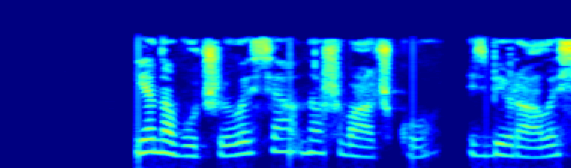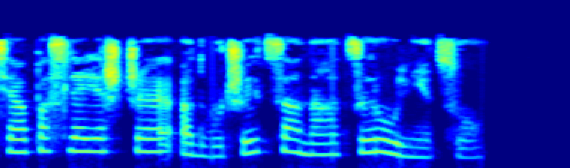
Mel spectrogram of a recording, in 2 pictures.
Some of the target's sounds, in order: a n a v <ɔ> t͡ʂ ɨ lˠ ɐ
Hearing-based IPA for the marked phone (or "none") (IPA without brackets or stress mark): u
